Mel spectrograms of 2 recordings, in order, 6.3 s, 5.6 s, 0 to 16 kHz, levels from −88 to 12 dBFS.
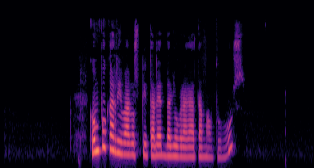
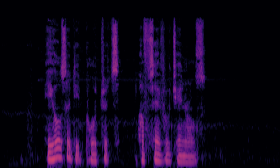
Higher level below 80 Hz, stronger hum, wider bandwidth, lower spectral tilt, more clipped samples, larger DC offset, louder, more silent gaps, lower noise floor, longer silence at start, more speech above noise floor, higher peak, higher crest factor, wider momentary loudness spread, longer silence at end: second, -80 dBFS vs -70 dBFS; neither; about the same, 11 kHz vs 11.5 kHz; first, -6.5 dB/octave vs -3.5 dB/octave; neither; neither; first, -25 LUFS vs -41 LUFS; neither; about the same, -77 dBFS vs -80 dBFS; first, 1.85 s vs 0.9 s; first, 53 dB vs 39 dB; first, -6 dBFS vs -22 dBFS; about the same, 22 dB vs 20 dB; first, 17 LU vs 10 LU; about the same, 1.5 s vs 1.5 s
